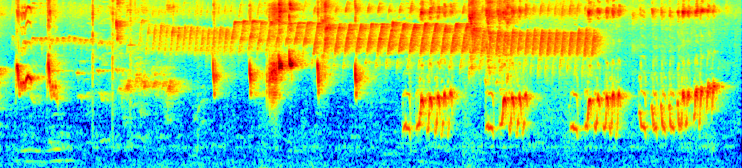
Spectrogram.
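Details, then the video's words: White-rumped shama singing in response to a lure recording: varied phrases of whistles, a long buzzy trill near the top, then repeated short descending chattering notes. "Kicauannya gak ada remnya !!! Tonton sampai akhir video Murai Batu Gacor ini"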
